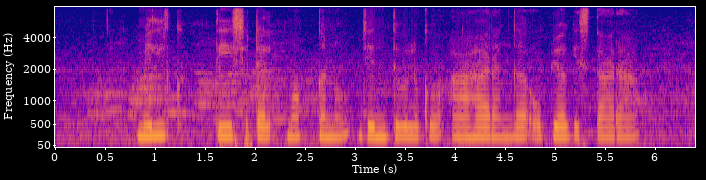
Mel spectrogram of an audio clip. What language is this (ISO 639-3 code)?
tel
